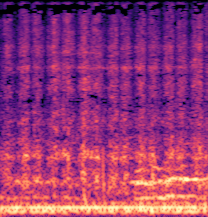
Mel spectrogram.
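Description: Wooden-backed bristle shoe brush rubbing back and forth over a black leather shoe, a steady scrubbing sound: the shoe is being brushed clean before it is polished.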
